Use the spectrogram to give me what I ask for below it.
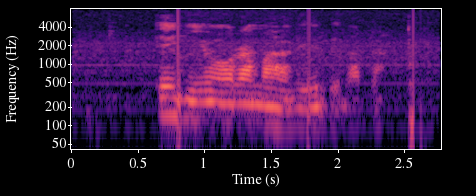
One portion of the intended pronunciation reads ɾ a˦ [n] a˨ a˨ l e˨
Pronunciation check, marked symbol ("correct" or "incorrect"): incorrect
